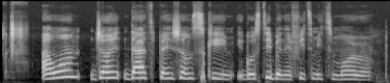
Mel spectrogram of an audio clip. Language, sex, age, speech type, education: Nigerian Pidgin, female, 15-29, spontaneous, tertiary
